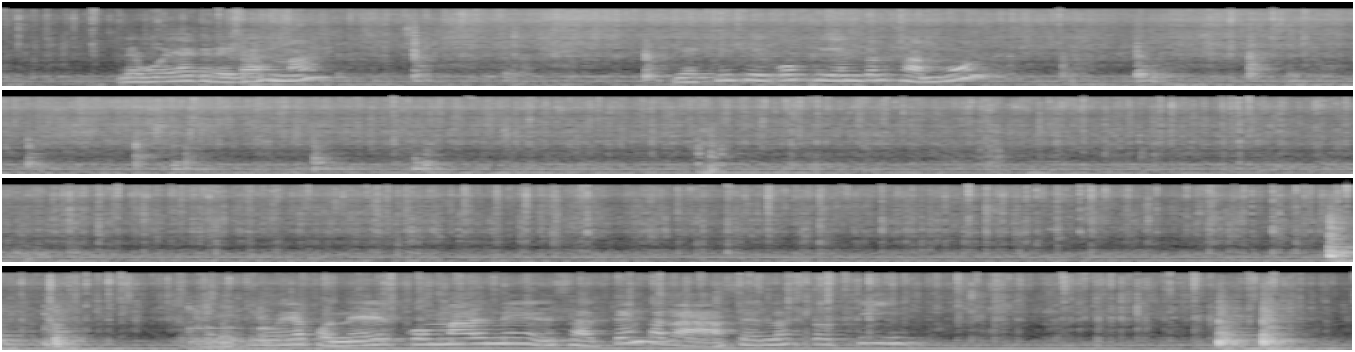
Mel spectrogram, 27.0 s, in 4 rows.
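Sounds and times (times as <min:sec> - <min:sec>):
ham sizzling in oil: 0:00.0 - 0:27.0
spatula scraping and tapping: 0:02.0 - 0:09.1.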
